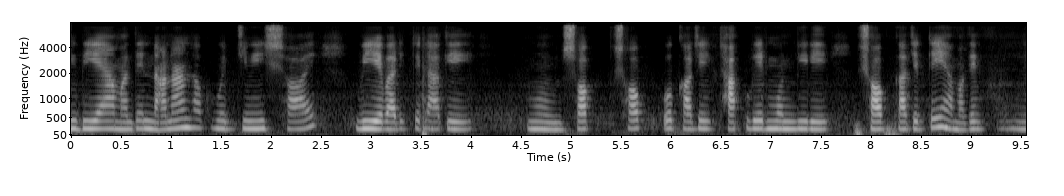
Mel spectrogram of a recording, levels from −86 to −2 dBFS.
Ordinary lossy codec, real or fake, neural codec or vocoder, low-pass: AAC, 48 kbps; fake; codec, 16 kHz, about 1 kbps, DyCAST, with the encoder's durations; 7.2 kHz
